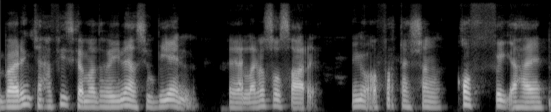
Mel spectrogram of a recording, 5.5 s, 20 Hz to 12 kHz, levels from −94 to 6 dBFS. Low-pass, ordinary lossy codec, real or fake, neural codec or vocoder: 10.8 kHz; none; fake; codec, 44.1 kHz, 2.6 kbps, SNAC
